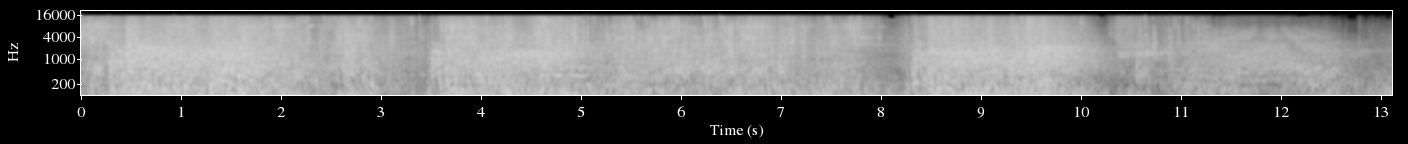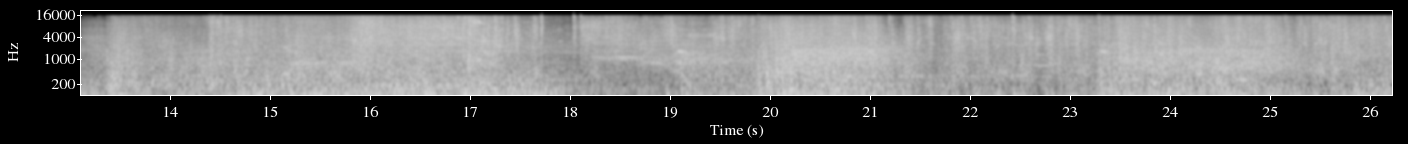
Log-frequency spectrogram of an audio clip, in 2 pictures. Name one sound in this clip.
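Spells crackle and blast in a fast fantasy game battle.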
